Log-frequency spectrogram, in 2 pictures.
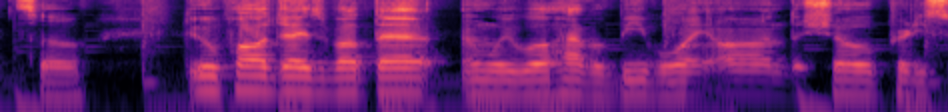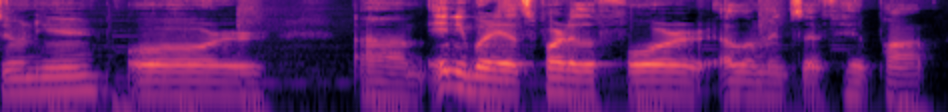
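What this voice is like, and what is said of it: Slightly sick-sounding voice. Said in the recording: “I got the flu, so you could hear it in my voice a little bit.”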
